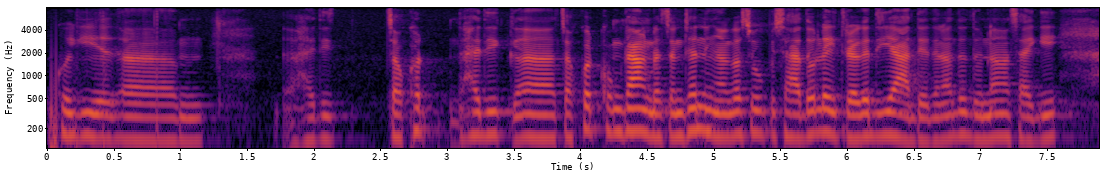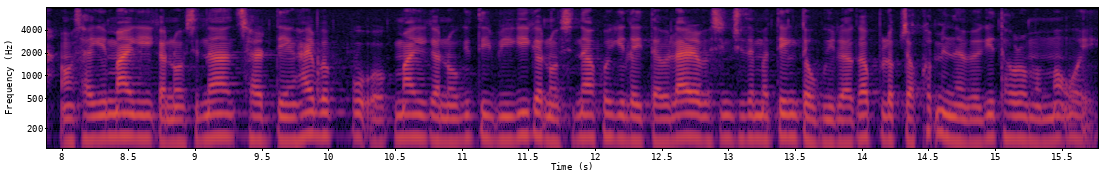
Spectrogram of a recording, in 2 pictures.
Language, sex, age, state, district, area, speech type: Manipuri, female, 45-60, Manipur, Tengnoupal, rural, spontaneous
